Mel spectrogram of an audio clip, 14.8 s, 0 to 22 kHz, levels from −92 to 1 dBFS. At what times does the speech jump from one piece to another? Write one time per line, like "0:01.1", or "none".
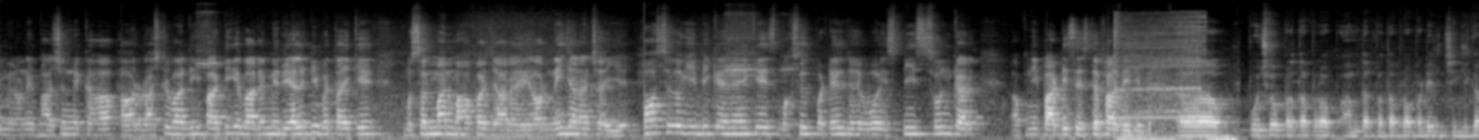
0:01.2
0:06.4
0:11.5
